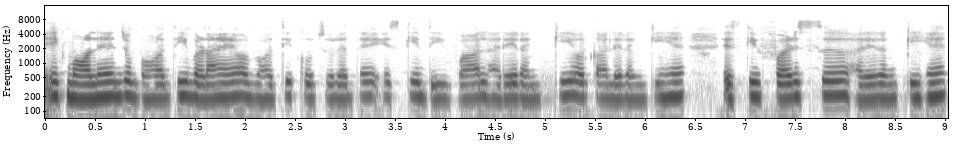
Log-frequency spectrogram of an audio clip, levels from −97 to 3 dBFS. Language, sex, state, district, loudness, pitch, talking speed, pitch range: Hindi, female, Uttar Pradesh, Hamirpur, -37 LUFS, 190 Hz, 190 wpm, 180-200 Hz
